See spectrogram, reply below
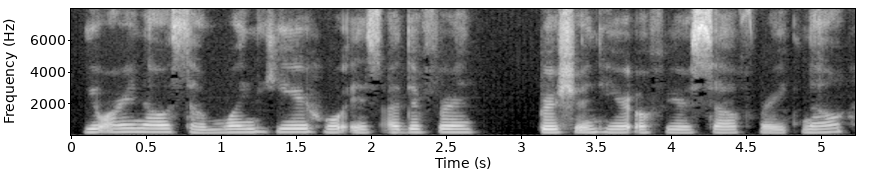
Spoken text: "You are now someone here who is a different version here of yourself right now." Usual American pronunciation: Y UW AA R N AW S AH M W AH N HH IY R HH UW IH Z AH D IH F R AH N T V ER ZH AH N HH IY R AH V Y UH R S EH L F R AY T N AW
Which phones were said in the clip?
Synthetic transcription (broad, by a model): Y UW AA R N AW S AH M W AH N HH IY R HH UW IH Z AH D IH F R AH N T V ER S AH N HH IY R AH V Y UH R S EH L F R AY T N AW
